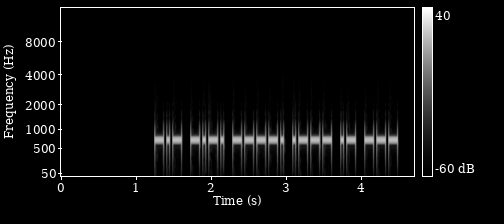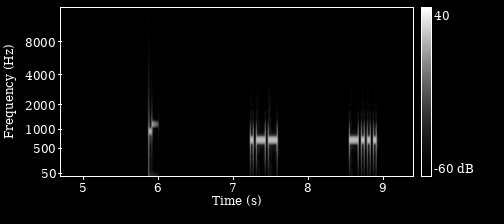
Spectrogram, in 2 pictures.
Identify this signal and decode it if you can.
Morse code, heard as a keyed tone, about 32 wpm, spaced as for 21 wpm, 700 Hz. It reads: KC9JAO WB
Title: USA Call Signs - 6 Characters - 8x Character Spacing - 30wpm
